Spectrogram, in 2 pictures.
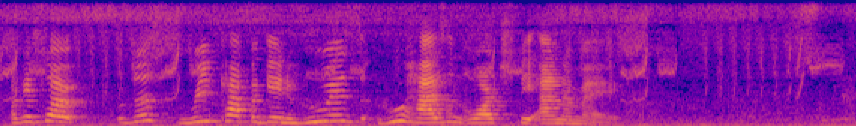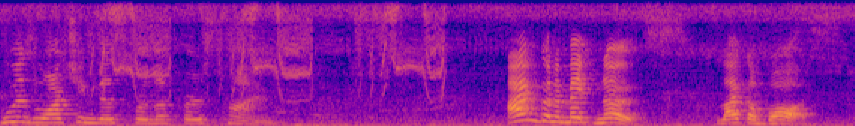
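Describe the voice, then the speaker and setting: A woman with a fairly high voice hosts a casual game livestream. She takes her time, switching between chat and reading aloud with expressive enthusiasm, over noticeable background noise. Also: unhurried. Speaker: game streamer. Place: livestream setup.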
